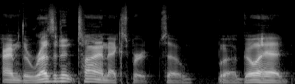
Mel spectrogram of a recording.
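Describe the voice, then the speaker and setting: A man acts out a laid-back teenage boy in an audio drama. His voice is low and bright-edged, recorded very dry. He talks in terse, casual slang with a deadpan cool. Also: normal speed, no room sound. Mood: cool, matter-of-fact.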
